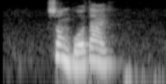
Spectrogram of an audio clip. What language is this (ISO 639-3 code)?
zho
